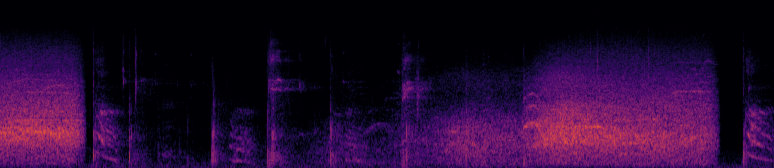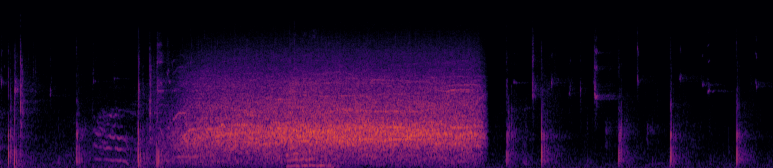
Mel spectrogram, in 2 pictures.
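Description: Tennis on a hard court: the crowd cheering and applauding in three loud spells, each cut off suddenly. Between them, in the quieter stretches, tennis balls are struck by racquets and bounced on the court.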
